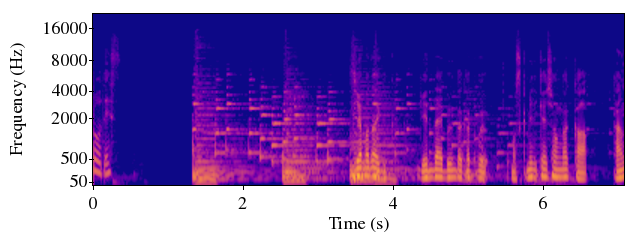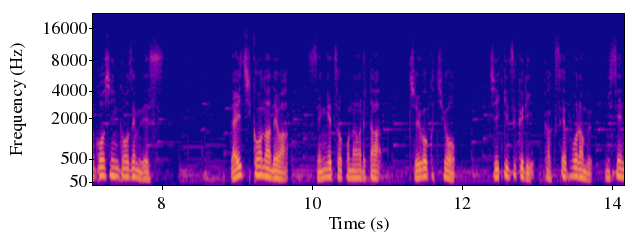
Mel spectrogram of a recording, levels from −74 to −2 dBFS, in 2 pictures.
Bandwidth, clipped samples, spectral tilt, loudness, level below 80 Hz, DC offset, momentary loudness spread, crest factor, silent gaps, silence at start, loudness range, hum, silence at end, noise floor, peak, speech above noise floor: 15.5 kHz; under 0.1%; -6.5 dB/octave; -28 LUFS; -52 dBFS; under 0.1%; 12 LU; 22 dB; none; 0 s; 2 LU; none; 0 s; -86 dBFS; -6 dBFS; 59 dB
